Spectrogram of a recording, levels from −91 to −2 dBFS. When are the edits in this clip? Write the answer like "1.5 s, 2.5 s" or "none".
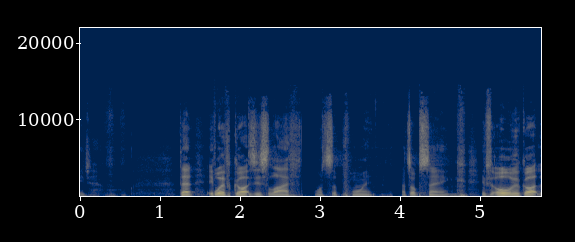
1.7 s, 2.1 s, 2.8 s, 3.9 s, 4.2 s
